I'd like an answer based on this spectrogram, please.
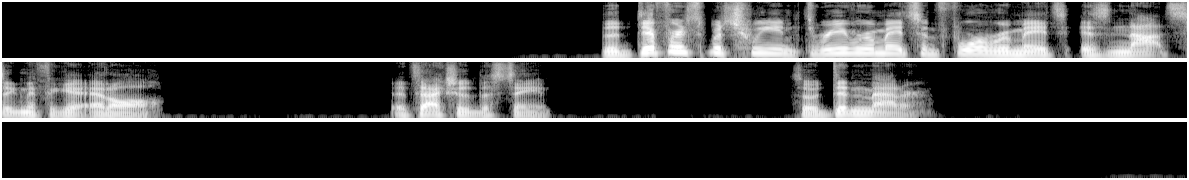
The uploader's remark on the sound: This was a live class recorded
